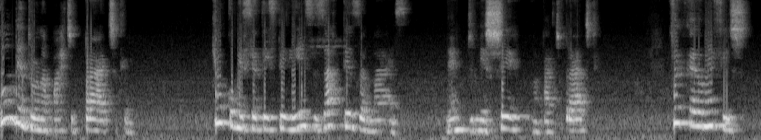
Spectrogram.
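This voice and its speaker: Through noticeable background noise and audible room echo, a woman with a medium pitch speaks at a fairly slow pace with lively intonation and long, frequent pauses. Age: 70s. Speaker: pastor and speaker. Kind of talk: podcast interview.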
